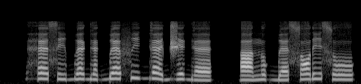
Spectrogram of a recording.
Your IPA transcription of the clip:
h ɛ˧ s i˨ b ɛ˧ ɡ ɛ˨ ɡ͡b ɛ˧ f i˦ ɡ ɛ˦˨ d͡ʒ e˧ ɡ ɛ˨ | a˨ n o˧ ɡ͡b ɛ˨ s ɔ˨˦ ɾ i˦ s o˧

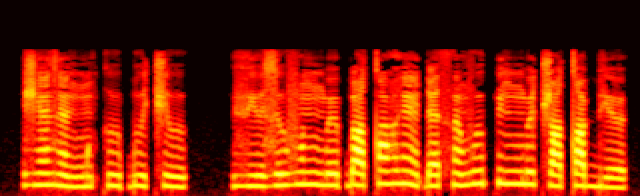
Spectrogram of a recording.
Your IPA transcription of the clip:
ʒ ɛ̃˧ z ɛ̃˨ ŋ͡m ə̃˨ k ɯ˨ ɓ ɯ˨ t͡ʃ ɯ˨ | vʲ ɨ˨ z ɯ˧ v ə̃˦ ŋ͡m ø˧ ɓ ɯ˨ tˤ ə̃˦ ɦ ẽ˦˨ ɗ ɛ˨˦ θ ə̃˧ v ɯ˦ pʲ ə̃˦ ŋ͡m ø˦ t͡ʃ ɯ˨ tˤ ɛ˧ bʲ ø˨

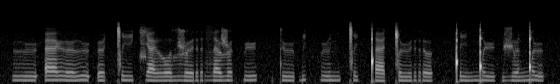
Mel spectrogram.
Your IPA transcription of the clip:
ɣ ʉ ʔ æ ɣ ø ɣ ʉ ʔ ø ǀ i t͡ɕ æ ɣ o z ʐ ø r z æ ʐ ø k͡p y | t ʉ ɓ i k͡p ʉ ɲ ǀ i ǃ æ ǀ ʉ r ɵ | ǃ i ŋ͡ǃ y | ʒ ø ŋ͡ǃ ʉ

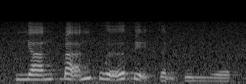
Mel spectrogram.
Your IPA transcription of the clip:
ɲ a˨˦ n ɓ a̰˧˥ ŋ k w ə̰ː˧˥ ɓ ḛ˧˨ k ə̰˧˨ n k w i̤˨˩ ə̯

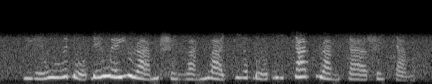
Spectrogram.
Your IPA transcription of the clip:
j e˨˩˦ w u˧˥ ə̯ ɗ o˨˩˨ ɗ e˧˥ w ɛ˧˥ j ɹ a˨˩˦ m ʂ i˨˩ v a˨˩˦ ŋ w aː˨˩ c i˧ ə̯ ɓ əː˨˩˦ ɓ i˧˥ c aː˦˥ k̚ ɹ a˨˩ ŋ c aː˨˩ ʂ i˨˩ c a˨˩˨ m

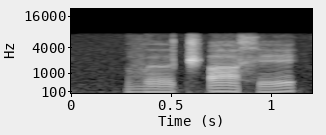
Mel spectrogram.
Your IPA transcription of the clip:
v əː t͡ʃʼ a x e

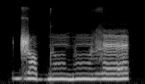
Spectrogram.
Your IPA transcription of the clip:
ɖ͡ʐ ɔ b d ũː ɡ ũː ɮ ɛ

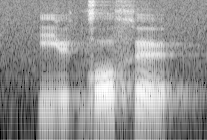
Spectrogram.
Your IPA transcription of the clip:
j y ɡ o x ø

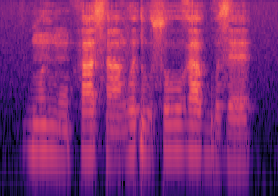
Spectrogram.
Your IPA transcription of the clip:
ɡʷ ĩ˦ m ũ˧ h a˦ s ã˧ v ə˦ ɗ u˧ s oː˦ ɣ a˦ ɡʷ ɨ˧ z ɛ˧

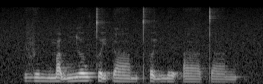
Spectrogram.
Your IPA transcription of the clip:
v e̤˨˩ ŋ m a̰˧˨ w ɲ əː˧ w t̪ ə̰˧˨ j ɗ a̤ː˨˩ m t̪ʰ ə̰˧˨ j ŋ e̤˨˩ ʔ a̤ː˨˩ t̪ a̤˨˩ ŋ

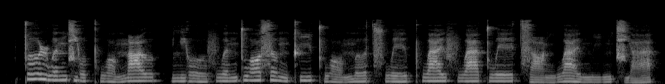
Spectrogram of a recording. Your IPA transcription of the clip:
t̪ ɤ˥ ɻ w ə˥ n ɕ j o˨ ʊ̯ kʰ w ɔ˨˩ n̪ ɑ˥ ʊ̯ | l j o˨˩ ʊ̯ f w ə˧˥ n t̪ w ɔ˥ s ɤ˥˩ ŋ t̪ʰ i˥ t̪ʰ w ɔ˨˩ n̪ ɤ˧˥ t͡sʰ w e˧˥ ɪ̯ pʰ w a˥ ɪ̯ f w ä˥ t̪ w e˥ ɪ̯ t͡s ɑ˨˩ ŋ w a˥˩ ɪ̯ m i˧˥ ŋ t͡ɕ j ä˧˥

